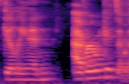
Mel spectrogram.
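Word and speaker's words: Gillian: I went to a book night where she was last week and now we know it's not Jillian, it's Gileian.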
